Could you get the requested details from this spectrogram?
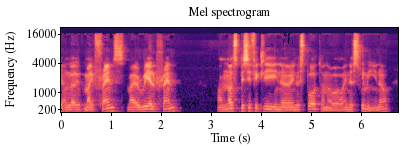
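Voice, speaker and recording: A man's medium-pitched voice with a French accent. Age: 50s. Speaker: open water swimming coach. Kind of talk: interview. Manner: halting.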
